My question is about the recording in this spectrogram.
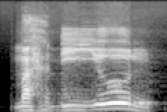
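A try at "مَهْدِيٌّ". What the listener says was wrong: Baca Dursul Lugu jilid 3 panjang pendeknya salah-salah.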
